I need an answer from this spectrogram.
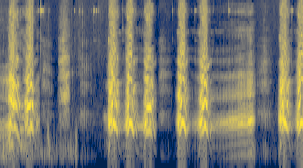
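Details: Excited dog barking in quick doubled barks, broken by a drawn-out whine before the barking resumes.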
